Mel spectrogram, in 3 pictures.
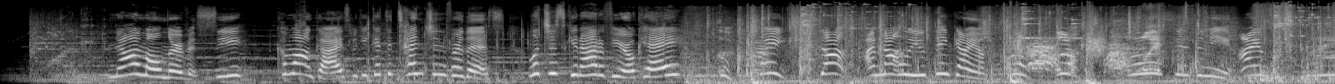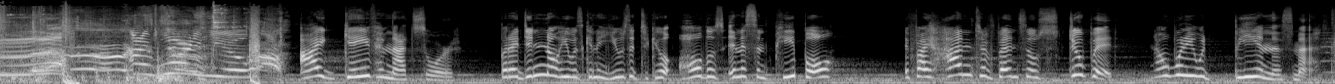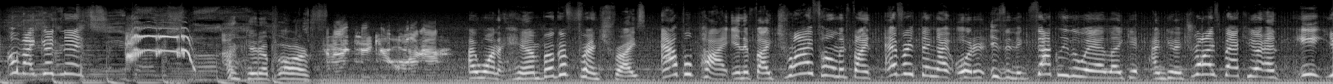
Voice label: Character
